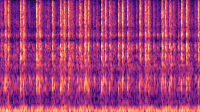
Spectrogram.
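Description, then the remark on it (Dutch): A Harley motorcycle engine idles loudly through an aftermarket Bassani muffler, a deep, steady low rumble with a rhythmic lumpy throb and no voices. “Ehm, dit, dit, dit is dezelfde Harley, alleen met een iets andere einddemper. Dus de Bassani-demper.”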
